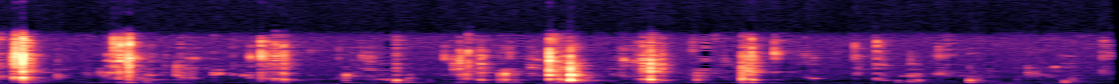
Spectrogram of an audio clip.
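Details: Dog gnawing on a pig ear: steady, moist crunching bites about twice a second, each a short crackly burst, with one sharper snap near the middle and softer clicks toward the end.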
